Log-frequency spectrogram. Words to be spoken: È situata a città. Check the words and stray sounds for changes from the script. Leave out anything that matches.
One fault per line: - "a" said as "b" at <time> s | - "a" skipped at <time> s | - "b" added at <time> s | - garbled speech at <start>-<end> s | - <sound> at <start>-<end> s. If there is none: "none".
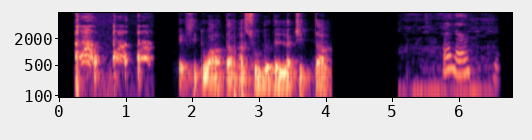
- cough at 0.2-1.4 s
- "sud della" added at 2.8 s
- laugh at 5.1-6.6 s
